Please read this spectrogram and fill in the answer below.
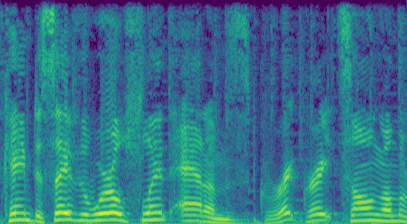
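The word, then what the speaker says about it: Flynt Adams: His name is Flint Adams. It is spelled a little bit different. It is F L Y N T. And uh Hope came to Save the World, Flint Adams.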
